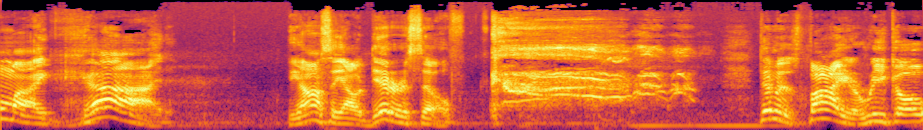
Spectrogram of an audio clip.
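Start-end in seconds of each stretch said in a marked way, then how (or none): 3.7-5.6 high shrieking burst of laughter. Real, not acted. Cracking up over dipped sneakers.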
